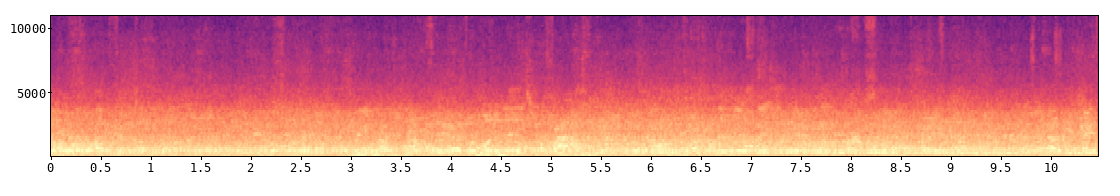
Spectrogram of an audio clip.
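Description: Crowd chatter: many indistinct voices talking at once in a large, busy exhibition hall, steady throughout with no single clear speaker.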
